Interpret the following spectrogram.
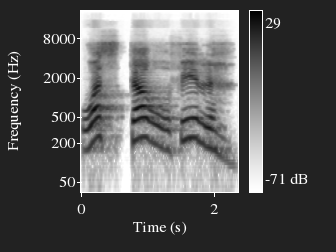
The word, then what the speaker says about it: واستغفره: So we will say wastaghfir. Remember, the sound of ha is still there at the end.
